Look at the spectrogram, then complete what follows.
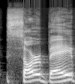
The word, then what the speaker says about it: Sarbe: Sarbe pronounced like sorbet.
